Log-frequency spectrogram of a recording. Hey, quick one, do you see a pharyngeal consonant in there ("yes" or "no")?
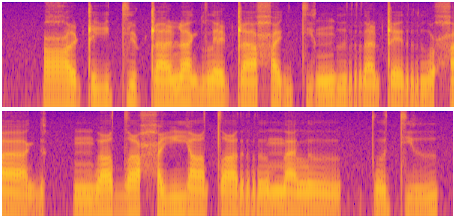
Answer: yes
